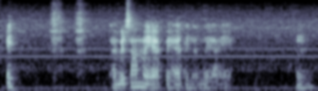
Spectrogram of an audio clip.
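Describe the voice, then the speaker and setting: A man's voice: mid-range voice, fairly even intonation, unhurried, vocal fry. A male university lecturer teaching a class, explaining patiently and repeating words with many fillers. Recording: dull lo-fi classroom recording, faint noise.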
